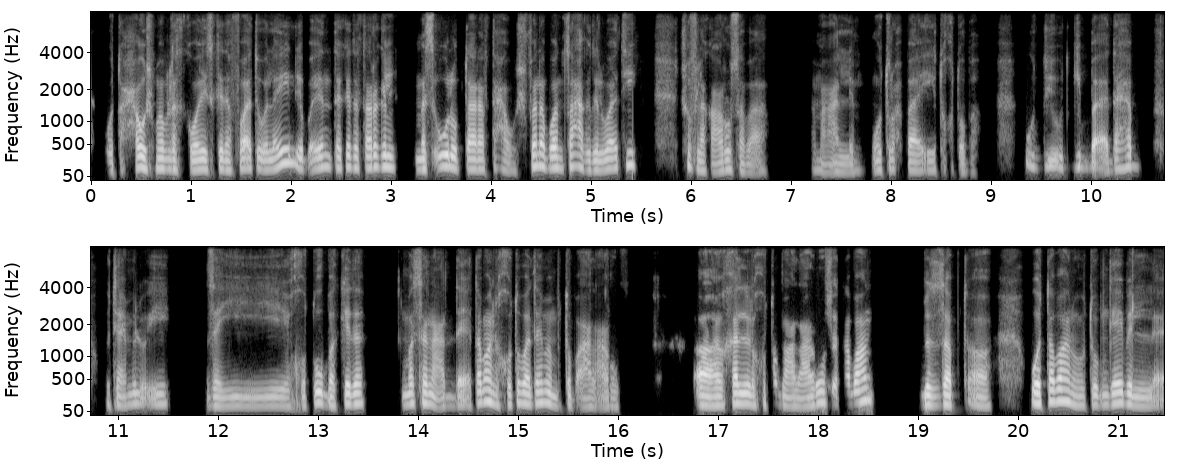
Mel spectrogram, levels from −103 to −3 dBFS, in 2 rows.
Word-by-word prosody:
وتحوش 145 -2 +1
مبلغ 130 -2 +1
كويس 125 +1 +2
كده 130 -2 -1
في - - -5
وقت 140 - +2
قليل، 160 +12 +2
يبقى 140 - -1
إيه، 145 - +3
أنت 155 -1 -2
كده 150 0 -1
ت 150 +1 -3
راجل 155 0 +3 0.2
مسؤول 140 +5 +2
وبتعرف 130 -2 +2
تحوش. 110 -4 -8
فأنا 165 +1 +2
بانصحك 150 +2 +1
دلوقتي 135 +9 -1 0.4
تشوف - - -6
لك 115 -3 -4
عروسة 110 +1 -3
بقى 95 -2 -8 0.5
يا 120 - -17
معلم 100 0 -8
وتروح 130 +2 -6
بقى 115 -1 +2
إيه، 120 +2 -6
تخطبها، - - -13 0.5
وت 155 -3 -10
وتجيب 85 -3 -6
بقى - - +2
دهب 145 +4 -3 0.4
وتعملوا 130 +2 -3
إيه، 130 0 -5 0.4
زي 110 0 -5
خطوبة 115 +3 0
كده 140 +4 +2 0.4
مثلًا 135 0 +2
على - - -3
الضيّق، 110 - -1
طبعًا 155 +3 +4
الخطوبة 135 +1 +1
دايمًا 145 +2 +2
بتبقى 115 -4 -4
على 100 0 -3
العروسة، 100 +1 -7 0.7
آه 115 -1 +7
خلي 140 +3 +5
الخطوبة 120 -2 -3
على 110 - 0
العروسة 115 +8 +1
طبعًا، 155 +5 +5 0.5
بالضبط 125 0 +3
آه، 110 -2 0 0.4
وطبعًا 160 +2 +6
وتقوم 120 +1 -3
جايب 140 +2 +3
ال 110 -4 +1
130 Hz, 165 wpm, -25 LUFS, 115-145 Hz, 0.7 s, آه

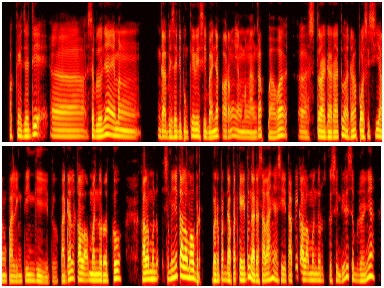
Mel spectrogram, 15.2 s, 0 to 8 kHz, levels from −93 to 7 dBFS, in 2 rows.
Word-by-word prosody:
Oke, 135 +1 -4
jadi, 130 +7 0 0.3
eee, 125 -2 -3
sebelumnya 140 +6 +1
emang, 125 -5 -2 0.4
gak 125 -4 -1
bisa 120 0 -1
dipungkiri 125 +3 -2
sih, 120 - -3
banyak 115 +5 0
orang 120 +4 -3
yang 120 -3 -4
menganggap 110 +5 -4
bahwa, 130 +7 -1 0.2
eee, 115 -3 -6
sutradara 115 -1 0
tuh, 155 - -2
adalah 125 +5 -1
posisi 125 +1 -2
yang 120 -2 -1
paling 110 0 -4
tinggi, 120 -4 -3
gitu. 100 0 -14
Padahal 145 +9 +1
kalau 135 -3 +4
menurutku, 130 +5 +3 0.4
kalau 145 +2 +7
menu 155 0 +1
sebenarnya 175 +7 +1
kalau 205 -3 +10
mau 175 -1 +7
ber - - +1 0.2
berpendapat 135 +1 +2
kayak 135 -2 +3
gitu, 205 - +4
gak 125 -10 +6
ada - - -6
salahnya 135 +4 +1
sih. 125 0 -4
Tapi, 120 +12 -4
kalau 140 -6 +2
menurutku 135 -1 -4
sendiri, 130 - -5
sebenarnya, 150 - -1
130 Hz, 175 wpm, -22 LUFS, 120-140 Hz, 0.4 s, kalau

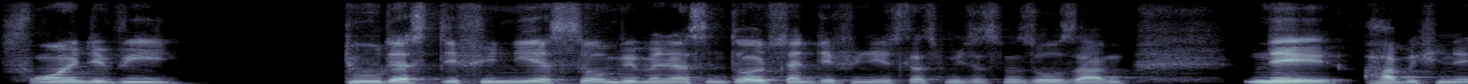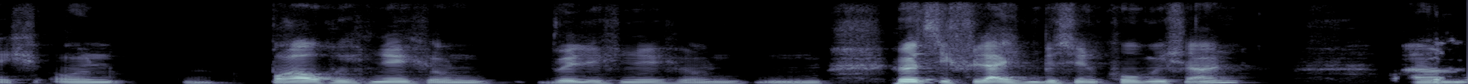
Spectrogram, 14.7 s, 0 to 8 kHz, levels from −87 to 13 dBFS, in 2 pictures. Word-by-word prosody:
Freunde, 125 +1 -1
wie 115 -2 -1 0.8
du 140 +1 +3
das 120 -2 +4
definierst, 120 -3 -1
so 115 -2 -1
wie 120 - +1
man 110 0 -3
das 110 0 -3
in 95 -3 -7
Deutschland 125 -6 +1
definierst, 100 -2 -6
lass 95 0 -7
mich 95 -3 -8
das 90 - -12
mal 100 - -7
so 100 +2 -2
sagen, 85 0 -2 0.6
ne, 110 -9 +7
habe 95 -1 +1
ich - - -14
nicht 85 -4 -7
und 105 -1 -4 0.7
brauche 120 +2 +5
ich 105 +2 -11
nicht 115 -2 -1
und 95 0 -5 0.2
will 110 0 -1
ich 110 0 -8
nicht 105 0 -6
und, 95 +2 -10
hm, 105 -2 -10 0.3
hört 150 +1 +10
sich 140 -3 -2
vielleicht 115 -4 +4
'n 115 - -3
bisschen 115 -2 -3
komisch 120 +4 -3
an, 155 +4 -2 0.9
ähm 105 -1 -1
110 Hz, 165 wpm, -23 LUFS, 100-120 Hz, 0.9 s, hört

